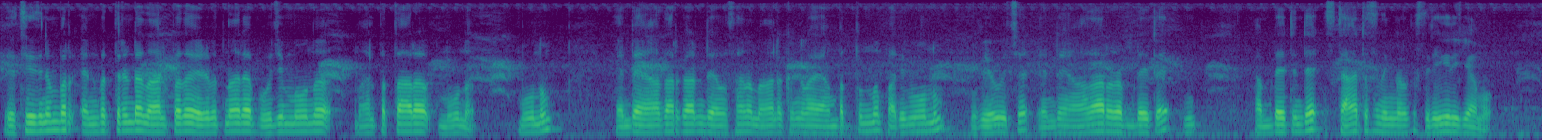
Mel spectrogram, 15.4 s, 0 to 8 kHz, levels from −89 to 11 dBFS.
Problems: none marked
